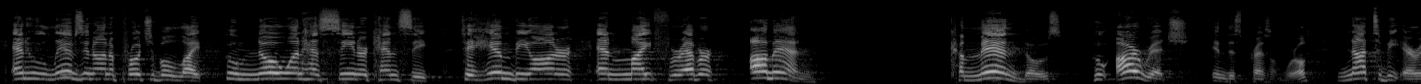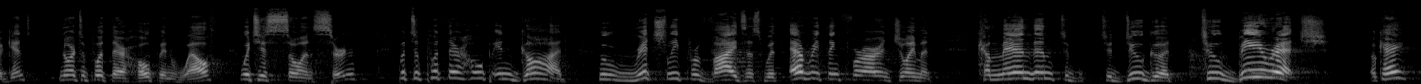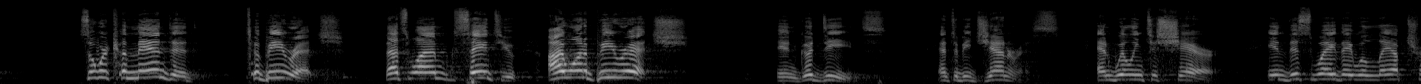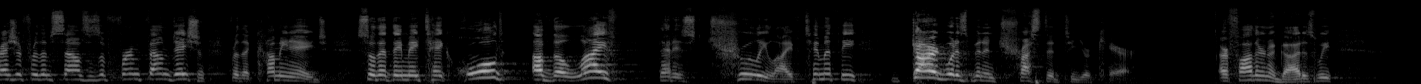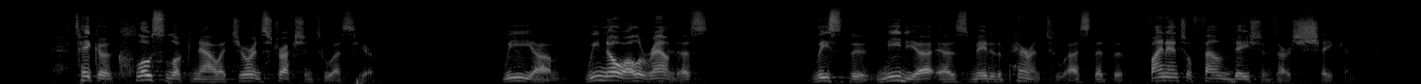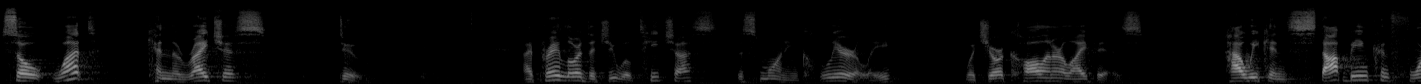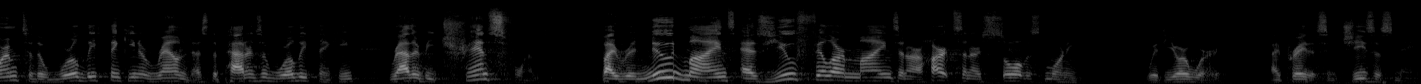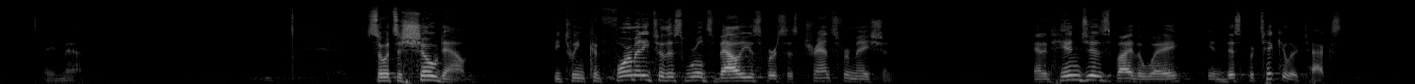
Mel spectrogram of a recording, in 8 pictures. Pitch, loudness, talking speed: 170 Hz, -34 LUFS, 145 wpm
